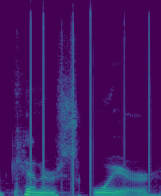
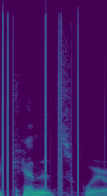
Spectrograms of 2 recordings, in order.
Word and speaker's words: Kennett Square: But this But being, now that they're using the one in Kenner, there's no Kenner Square. It's a Kennett Square.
